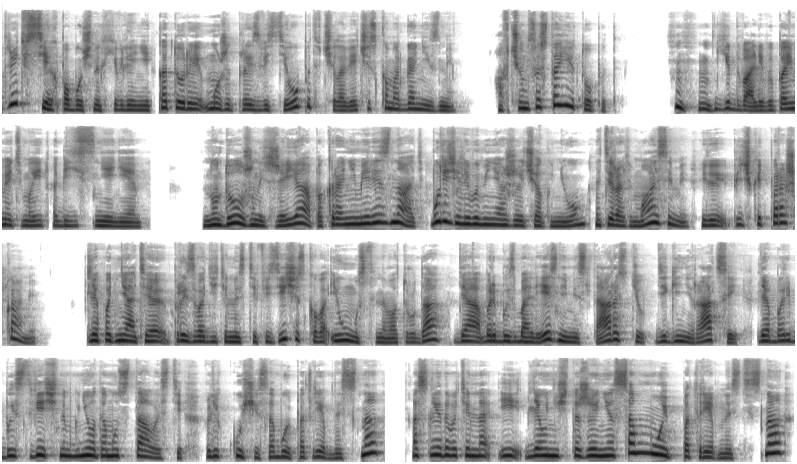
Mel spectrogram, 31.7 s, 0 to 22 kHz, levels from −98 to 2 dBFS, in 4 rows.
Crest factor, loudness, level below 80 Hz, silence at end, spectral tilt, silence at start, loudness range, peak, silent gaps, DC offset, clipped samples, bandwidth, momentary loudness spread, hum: 14 dB; -17 LUFS; -60 dBFS; 0.05 s; -5.5 dB/octave; 0 s; 5 LU; -2 dBFS; 4.74-4.88 s, 6.32-6.65 s, 9.42-9.61 s, 9.73-9.92 s, 16.38-16.68 s, 27.62-27.82 s; under 0.1%; under 0.1%; 16 kHz; 9 LU; none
